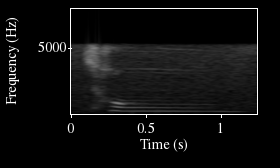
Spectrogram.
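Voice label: "cung3", Cantonese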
